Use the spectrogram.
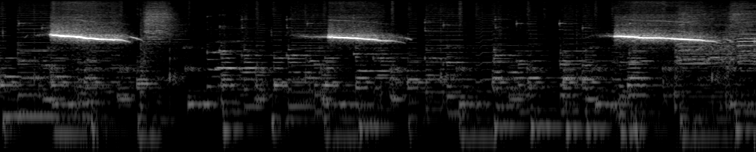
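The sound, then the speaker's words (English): Cute, cartoonish snoring from a character settled down on the grass to sleep repeats three times in a slow, steady rhythm, each breath ending in a high, falling whistle, with soft tonal music playing underneath and no voices. “Adriel does snore, so I wonder if Lulu will snore.”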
